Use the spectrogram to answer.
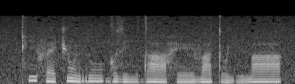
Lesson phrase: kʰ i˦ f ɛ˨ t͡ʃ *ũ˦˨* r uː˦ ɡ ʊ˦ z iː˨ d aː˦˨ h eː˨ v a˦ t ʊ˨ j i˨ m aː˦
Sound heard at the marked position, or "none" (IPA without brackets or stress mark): ũ˦˨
